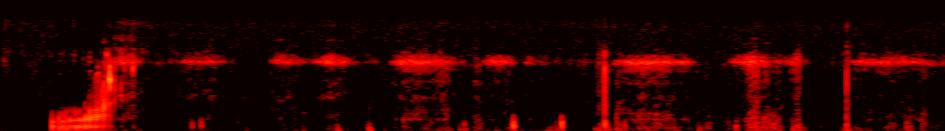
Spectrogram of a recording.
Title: starving stomach rumbles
